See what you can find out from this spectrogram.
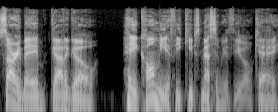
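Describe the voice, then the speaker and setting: Putting on a character voice, a man speaks at a medium pitch and fairly quick pace, with very wide pitch swings and big swings in loudness, in a dry, close sound with no echo. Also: very clean recording, silent background. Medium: read story. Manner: streetwise confidence, mixing Spanish slang.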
